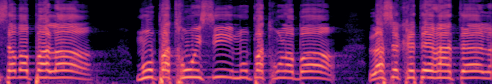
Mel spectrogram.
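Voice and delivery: a believer moaning about his boss in prayer; mock whiny prayer. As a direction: whine out your list of woes to God. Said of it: "À la place de dire".

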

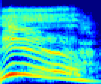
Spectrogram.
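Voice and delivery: high, drawn-out creature whine; Gollum. Acted. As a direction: twist the voice into a squealing little creature. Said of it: "from the worship leader into Gollum".

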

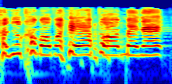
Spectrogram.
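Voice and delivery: high-pitched, speech-impeded clergyman; silly squeezed-up priest voice through laughter; Princess Bride priest. Acted. Voicing Gina calling him over, absurd high priest voice. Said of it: "Is that still the priest from The Princess Bride?".

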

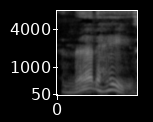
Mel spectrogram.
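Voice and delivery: ordinary talk, nothing marked

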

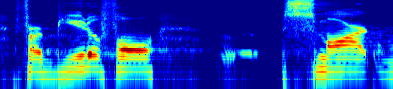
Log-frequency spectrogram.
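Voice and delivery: tearful. Real, not acted. Preacher moved mid-sermon.

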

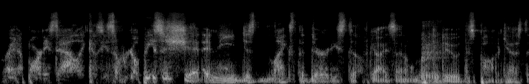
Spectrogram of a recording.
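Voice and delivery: hushed aside to the audience; whispering. Real, not acted. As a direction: whisper it behind his back. Aside to listeners about co-host.

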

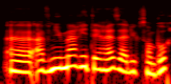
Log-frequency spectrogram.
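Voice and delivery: ordinary talk

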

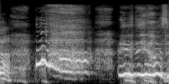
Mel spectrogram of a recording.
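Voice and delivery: high, loud panicked cry of Oh my God; panicked gasp. Retold or imitated. Reporter panicking in the interrogation room, high loud cry. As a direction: shriek it out in sudden panic. Panics seeing men behind mirror.

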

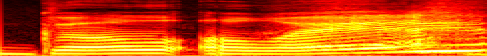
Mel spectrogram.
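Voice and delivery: drawn-out, slow dismissal through a smile; mock-polite brush-off, stretched out; gritted smile. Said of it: "the gritted smile that you hope".

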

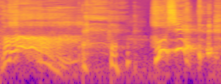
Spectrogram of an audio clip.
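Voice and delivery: high-pitched, stunned exclamation; can't believe it worked, acted; acted shock. Student sees his takedown actually worked, acted shock.

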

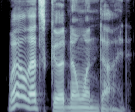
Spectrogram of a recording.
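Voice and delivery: ordinary delivery

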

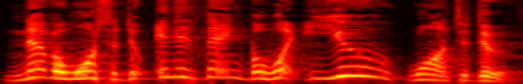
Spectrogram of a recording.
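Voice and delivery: ordinary delivery

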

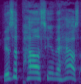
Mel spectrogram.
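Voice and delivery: ordinary talk

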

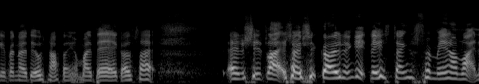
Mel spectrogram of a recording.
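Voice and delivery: ordinary delivery

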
